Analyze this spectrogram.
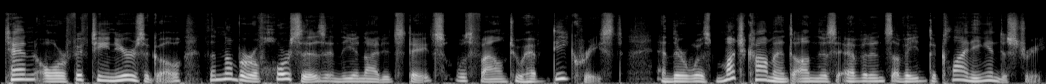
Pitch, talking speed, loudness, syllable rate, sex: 160 Hz, 170 wpm, -18 LUFS, 5.0 syllables/s, male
